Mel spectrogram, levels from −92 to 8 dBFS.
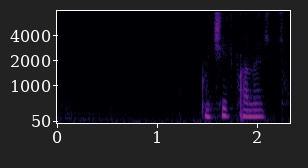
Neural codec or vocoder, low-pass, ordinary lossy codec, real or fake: codec, 16 kHz, 1 kbps, FunCodec, trained on Chinese and English, 50 frames a second; none; none; fake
